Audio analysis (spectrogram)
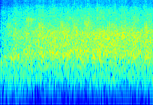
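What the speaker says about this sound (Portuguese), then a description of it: "Palmas para eles, gente." Steady, dense applause from an audience at a talk, filling the whole stretch at an even, loud level with no voices breaking through.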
